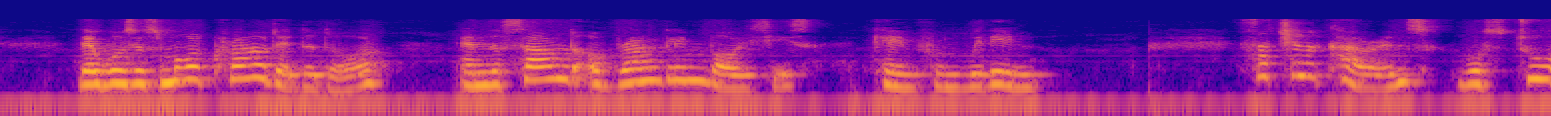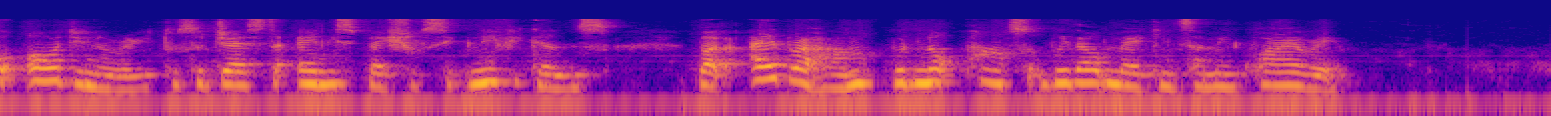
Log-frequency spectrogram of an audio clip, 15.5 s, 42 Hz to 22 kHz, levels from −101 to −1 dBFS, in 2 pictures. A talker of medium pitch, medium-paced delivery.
No: high, 240 Hz; average, 145 wpm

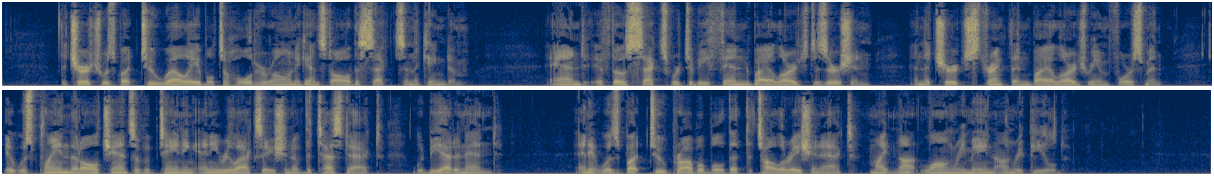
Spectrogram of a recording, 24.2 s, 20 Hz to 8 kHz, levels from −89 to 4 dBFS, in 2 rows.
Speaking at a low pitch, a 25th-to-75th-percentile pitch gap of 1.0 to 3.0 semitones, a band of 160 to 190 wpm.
Yes: very low, 95 Hz; narrow, 2.5 semitones; average, 180 wpm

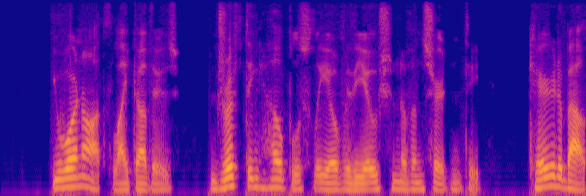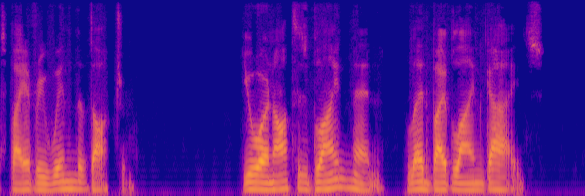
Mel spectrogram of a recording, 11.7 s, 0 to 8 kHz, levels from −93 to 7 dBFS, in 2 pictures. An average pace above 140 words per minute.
Yes: average, 160 wpm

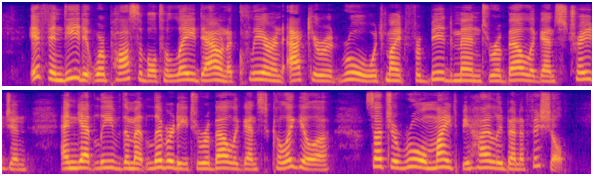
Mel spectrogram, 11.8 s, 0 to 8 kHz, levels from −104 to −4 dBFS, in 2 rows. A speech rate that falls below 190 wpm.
No: average, 195 wpm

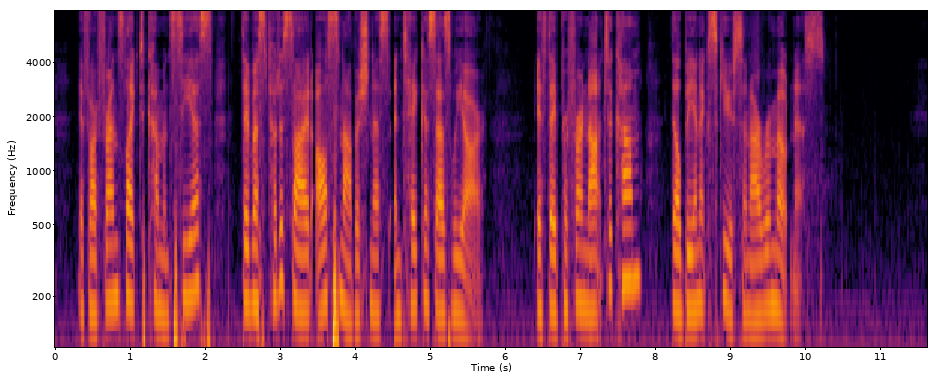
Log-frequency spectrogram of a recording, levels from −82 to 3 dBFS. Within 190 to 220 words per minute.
No: average, 175 wpm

